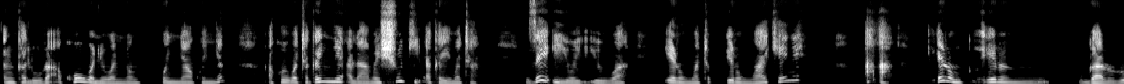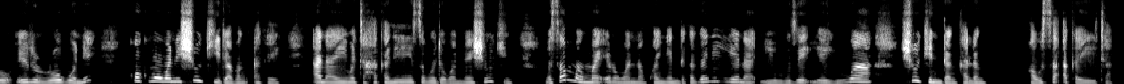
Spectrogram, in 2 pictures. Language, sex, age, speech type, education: Hausa, female, 15-29, spontaneous, tertiary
